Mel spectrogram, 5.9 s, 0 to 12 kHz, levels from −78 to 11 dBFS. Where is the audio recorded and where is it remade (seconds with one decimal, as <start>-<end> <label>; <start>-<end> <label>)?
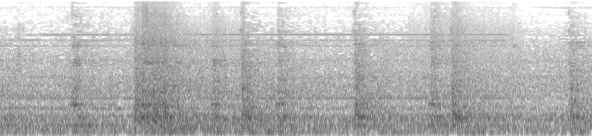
0.0-5.9 recorded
